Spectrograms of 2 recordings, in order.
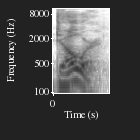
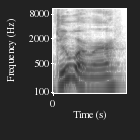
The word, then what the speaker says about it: Doerer: They said Doer. His name looks like Doerer, but it says Doer. That doesn't make sense. It's like 2 ERs in there. How can a name with spelled D-O-E-R-E-R be pronounced Doer?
